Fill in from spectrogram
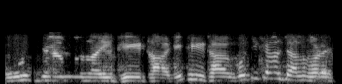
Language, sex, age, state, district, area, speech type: Dogri, male, 45-60, Jammu and Kashmir, Reasi, urban, conversation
